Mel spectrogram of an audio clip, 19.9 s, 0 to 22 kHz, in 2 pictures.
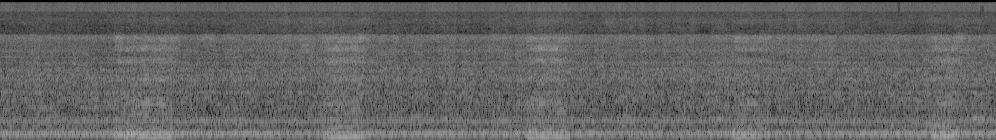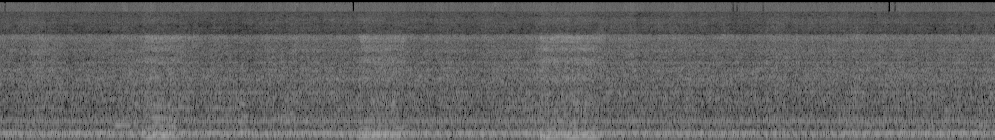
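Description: Low, regular snores about every two seconds, roughly 29 a minute, over a steady background hum.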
